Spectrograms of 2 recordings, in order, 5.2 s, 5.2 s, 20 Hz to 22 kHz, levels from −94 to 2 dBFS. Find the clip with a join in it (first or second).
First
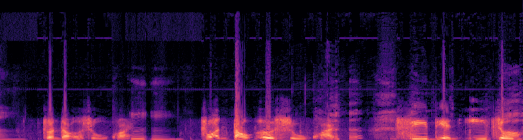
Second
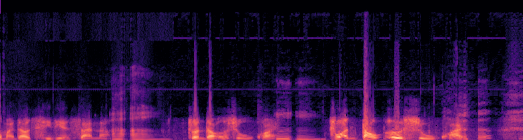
second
